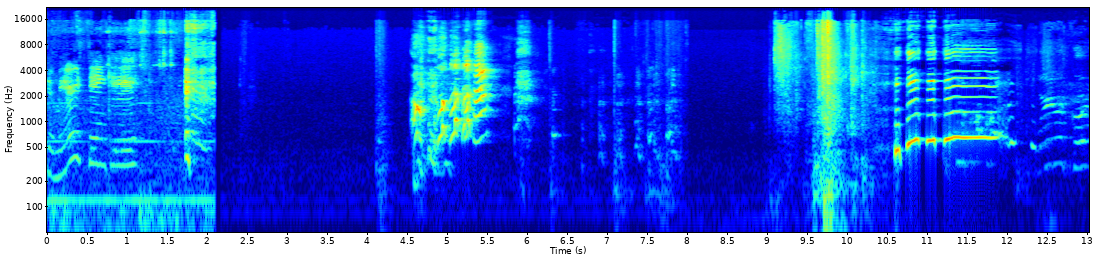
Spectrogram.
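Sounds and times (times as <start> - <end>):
person laughing: 1.7 - 2.1, 10.5 - 12.2.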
